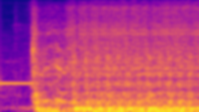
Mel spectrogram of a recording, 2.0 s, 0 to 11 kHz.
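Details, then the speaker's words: 2009 GMC Sierra 1500 4x4, stolen and recovered, new key programmed; steady starter cranking that never catches, check engine light on, no RPM signal on tach; diesel fuel found in gasoline tank. "I programmed the key to the vehicle yesterday using GM Service programming laptop and the MDI 2 here and so now it actually cranks but it doesn't start check engine light comes on"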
